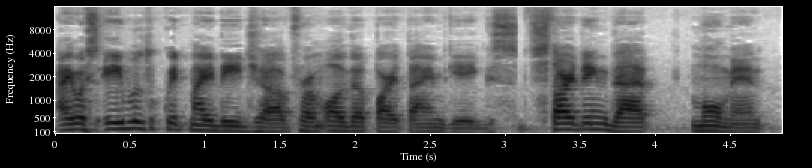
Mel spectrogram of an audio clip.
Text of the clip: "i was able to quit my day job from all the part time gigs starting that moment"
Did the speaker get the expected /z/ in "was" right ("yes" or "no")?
no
